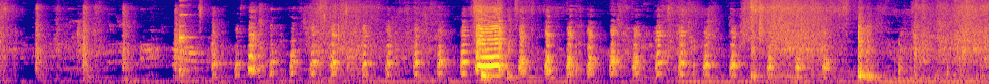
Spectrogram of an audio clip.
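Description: Chickens clucking in a quick run of short repeated notes, several a second, with one louder squawk about halfway through.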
